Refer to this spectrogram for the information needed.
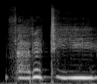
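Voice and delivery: high loud squeak. Acted. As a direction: squeak her name in alarm. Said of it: "she squeaked".

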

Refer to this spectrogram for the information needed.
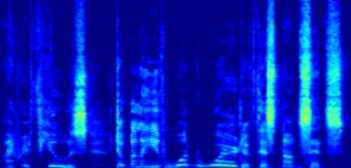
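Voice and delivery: put-on girl shouting her refusal in anger; angry refusal. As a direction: stamp and refuse it outright. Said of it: "she said angrily".

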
